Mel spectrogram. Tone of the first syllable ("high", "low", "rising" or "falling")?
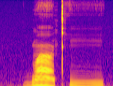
falling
